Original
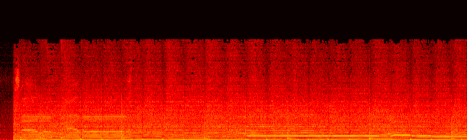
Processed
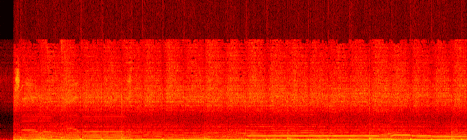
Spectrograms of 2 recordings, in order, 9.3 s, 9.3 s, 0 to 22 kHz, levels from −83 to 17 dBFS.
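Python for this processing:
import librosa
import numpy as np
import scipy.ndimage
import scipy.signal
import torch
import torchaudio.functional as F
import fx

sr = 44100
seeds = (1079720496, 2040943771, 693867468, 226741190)

p1 = fx.curve_eq(x, sr, hz=(210.0, 3700.0, 6800.0), db=(0, -18, 10))
p2 = fx.quant_float(p1, sr, bits=2)
p3 = p1 + F.gain(torch.from_numpy(p2), -3.5).numpy()
y = fx.rider(p3, sr, range_db=10, speed_s=0.5)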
